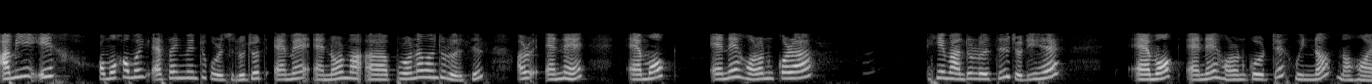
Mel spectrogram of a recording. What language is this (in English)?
Assamese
